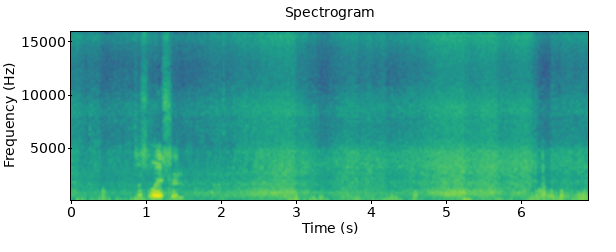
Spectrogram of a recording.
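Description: Tree branches and leaves thrash and rustle in the wind.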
